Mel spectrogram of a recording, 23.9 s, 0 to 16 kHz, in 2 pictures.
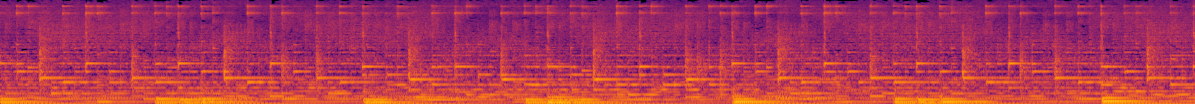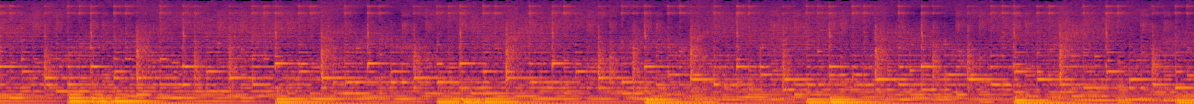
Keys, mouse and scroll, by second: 1.1-2.1 typing, 3.1 click, 4.8 scroll down 1, 6.6 click, 9.1 scroll down 1, 9.4-10.4 middle drag, 12.8 click, 17.7 click, 19.9 click, 21.1-22.0 middle click, 21.8 click, 22.7 x, 22.8 click, 23.2-23.8 middle click.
